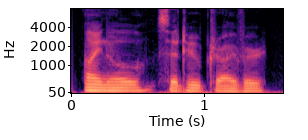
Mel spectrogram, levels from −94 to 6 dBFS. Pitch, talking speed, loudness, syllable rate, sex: 100 Hz, 150 wpm, -17 LUFS, 4.8 syllables/s, male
